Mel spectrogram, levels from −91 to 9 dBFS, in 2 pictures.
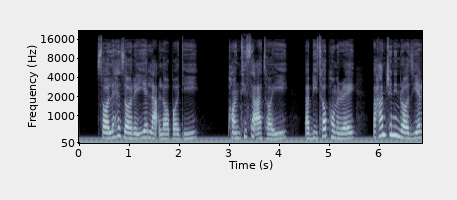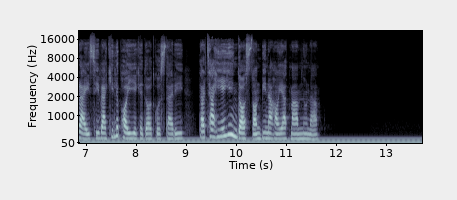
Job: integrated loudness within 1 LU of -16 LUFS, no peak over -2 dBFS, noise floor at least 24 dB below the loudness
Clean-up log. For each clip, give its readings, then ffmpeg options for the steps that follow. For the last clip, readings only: hum 60 Hz; harmonics up to 180 Hz; hum level -29 dBFS; loudness -19.5 LUFS; peak -2.5 dBFS; loudness target -16.0 LUFS
-> -af "bandreject=f=60:t=h:w=4,bandreject=f=120:t=h:w=4,bandreject=f=180:t=h:w=4"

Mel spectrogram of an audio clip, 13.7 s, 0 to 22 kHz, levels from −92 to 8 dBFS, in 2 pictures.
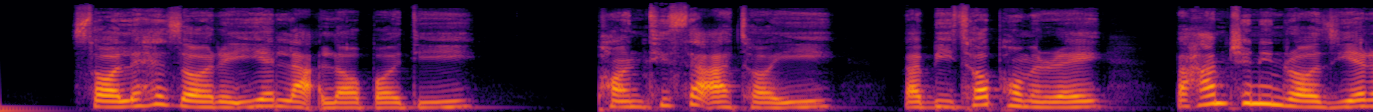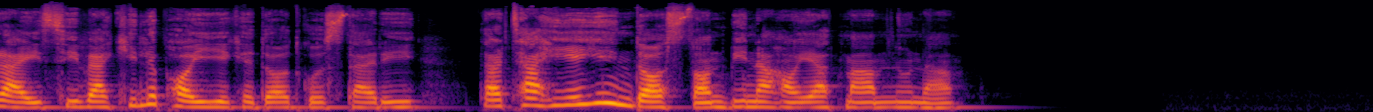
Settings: hum none; loudness -19.5 LUFS; peak -2.5 dBFS; loudness target -16.0 LUFS
-> -af "volume=3.5dB,alimiter=limit=-2dB:level=0:latency=1"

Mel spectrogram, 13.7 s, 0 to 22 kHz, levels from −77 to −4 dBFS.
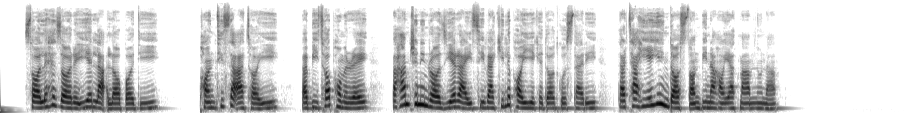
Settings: loudness -16.5 LUFS; peak -2.0 dBFS; noise floor -80 dBFS

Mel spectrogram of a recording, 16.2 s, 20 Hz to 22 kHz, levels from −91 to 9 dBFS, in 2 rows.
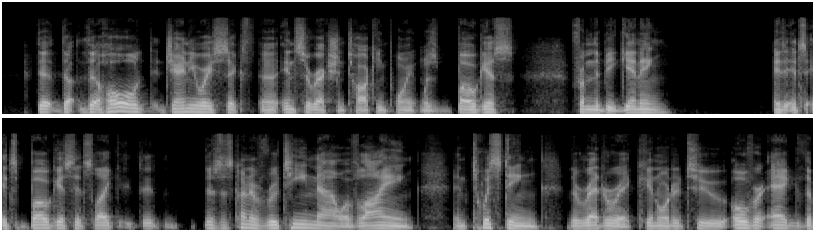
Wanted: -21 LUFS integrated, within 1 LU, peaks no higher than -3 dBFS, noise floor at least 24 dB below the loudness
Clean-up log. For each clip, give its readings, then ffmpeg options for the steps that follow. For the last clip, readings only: loudness -23.0 LUFS; peak -7.5 dBFS; loudness target -21.0 LUFS
-> -af "volume=2dB"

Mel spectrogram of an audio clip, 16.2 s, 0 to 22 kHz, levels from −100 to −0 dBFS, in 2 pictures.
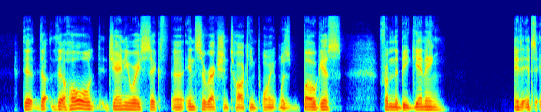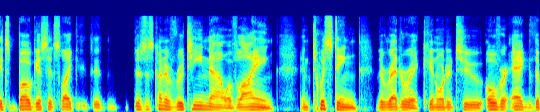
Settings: loudness -21.0 LUFS; peak -5.5 dBFS; noise floor -80 dBFS

